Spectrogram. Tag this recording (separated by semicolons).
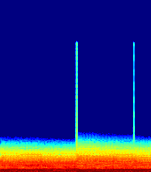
fm; frequency-modulation; glitch; loop; manyvoices; microsound; operator; synthetic; texture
